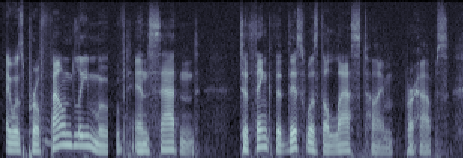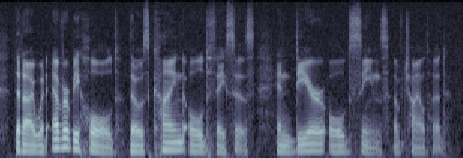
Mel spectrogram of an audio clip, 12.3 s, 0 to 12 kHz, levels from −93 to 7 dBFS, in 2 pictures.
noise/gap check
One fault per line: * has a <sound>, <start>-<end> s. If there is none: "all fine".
* has a dropout, 1.4-1.5 s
